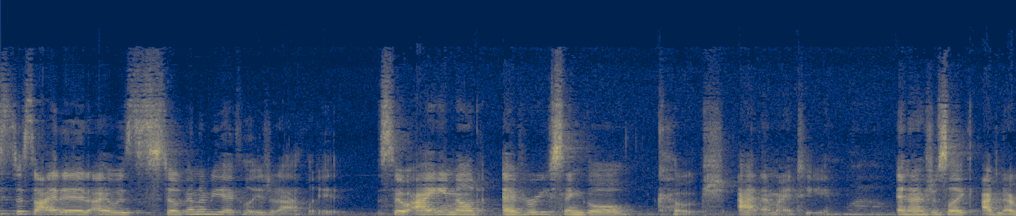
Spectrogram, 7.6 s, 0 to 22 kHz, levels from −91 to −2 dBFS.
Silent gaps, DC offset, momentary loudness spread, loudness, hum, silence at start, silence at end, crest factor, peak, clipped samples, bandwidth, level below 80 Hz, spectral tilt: none; under 0.1%; 14 LU; -28 LUFS; none; 0 s; 0 s; 22 dB; -6 dBFS; under 0.1%; 18 kHz; -70 dBFS; -2.5 dB/octave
